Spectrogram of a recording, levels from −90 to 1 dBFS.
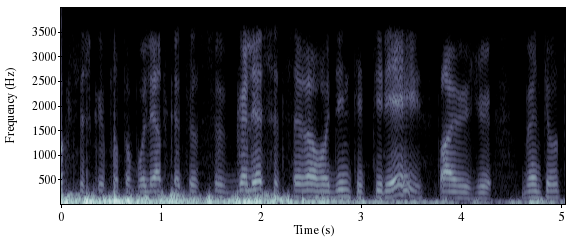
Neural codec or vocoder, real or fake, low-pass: codec, 44.1 kHz, 7.8 kbps, DAC; fake; 3.6 kHz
